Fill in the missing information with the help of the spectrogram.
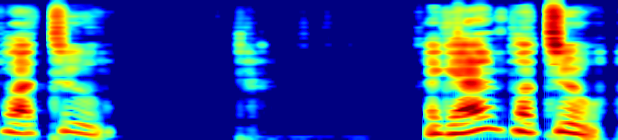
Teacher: The stress is on the second syllable, tu.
